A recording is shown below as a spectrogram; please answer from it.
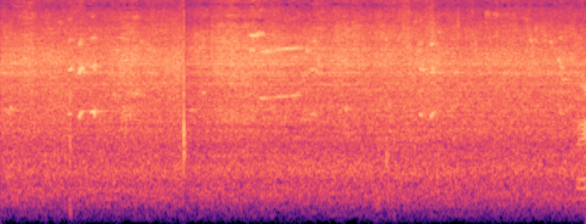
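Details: BNSF empty grain train at sunset, headed to North Dakota for reload, led by two GE locomotives: steady rush of empty cars rolling by with thin high-pitched squeals flickering in and out from a few wheels squealing against the rail.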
